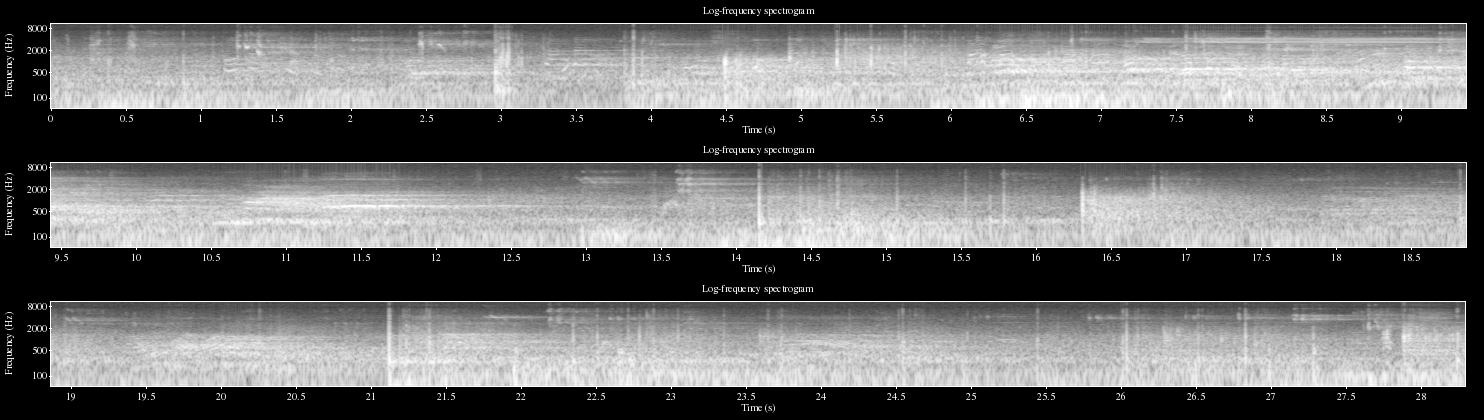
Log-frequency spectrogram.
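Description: Volleyball players' voices calling out across a large gymnasium, with a few sharp knocks of the ball being struck and hitting the wooden court.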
